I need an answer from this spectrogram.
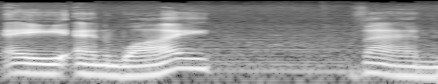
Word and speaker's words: Enevun: The way they always tell people to pronounce it is basically, you know, any as in a n y van, which is v a n.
